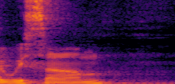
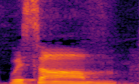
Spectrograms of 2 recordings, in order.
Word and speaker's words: Wissam: And there's Janet looking amazing in all her glory, telling the world about her future plans with her husband, Wissam. I think that's how you say it, isn't it? Wissam? – I say Wissam. – Wissam.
